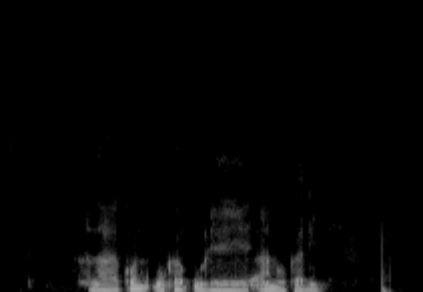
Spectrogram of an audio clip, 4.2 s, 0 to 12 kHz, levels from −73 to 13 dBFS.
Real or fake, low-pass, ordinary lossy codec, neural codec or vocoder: fake; 7.2 kHz; MP3, 64 kbps; codec, 16 kHz, 2 kbps, X-Codec, HuBERT features, trained on general audio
